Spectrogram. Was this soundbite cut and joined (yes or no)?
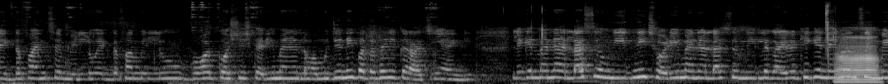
no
